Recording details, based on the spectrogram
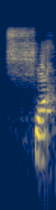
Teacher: that's our CH making a sh sound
